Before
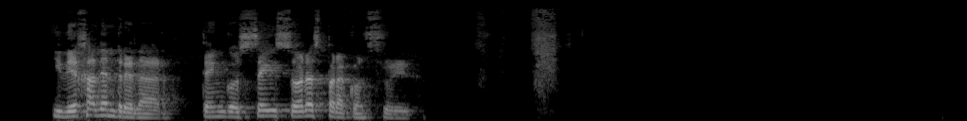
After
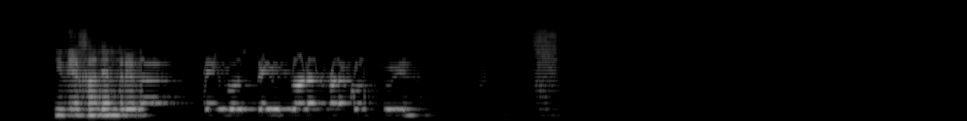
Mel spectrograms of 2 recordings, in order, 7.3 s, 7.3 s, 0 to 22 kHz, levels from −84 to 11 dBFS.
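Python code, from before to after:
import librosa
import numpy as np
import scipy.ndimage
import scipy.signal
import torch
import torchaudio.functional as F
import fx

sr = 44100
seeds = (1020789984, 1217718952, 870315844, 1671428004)

y = fx.sine_speech(x, sr, at=(1.05, 3.01))
y = fx.vocoder(y, sr, bands=32, carrier='saw', carrier_hz=201.0)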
